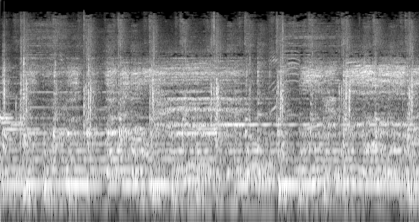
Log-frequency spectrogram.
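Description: Hindi Christian praise and worship song: choir singing over instrumental accompaniment with a regular percussion beat.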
